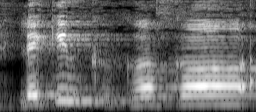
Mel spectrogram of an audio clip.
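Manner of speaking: क said as a throaty fricative; क slides in the throat like Urdu q; nukta क. Shown as a demonstration. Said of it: "थोड़ा सा फिसलता हुआ सा लगता है". (क़ को फिसलता हुआ बोलें)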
